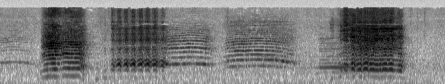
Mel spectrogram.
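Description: A goat gives several nasal, wavering bleats, each about a second long, with short pauses between.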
